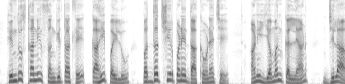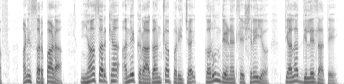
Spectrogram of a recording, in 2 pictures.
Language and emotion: Marathi, neutral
